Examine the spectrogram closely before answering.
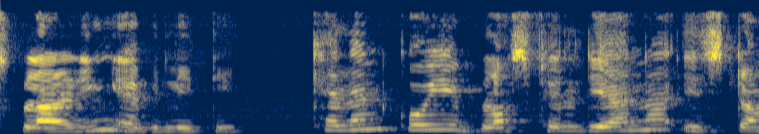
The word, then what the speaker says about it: Kalanchoe: plant it's called kalanchoe everyone pronounce it differently but I like to pronounce it Kalyn GUI it's an excellent flowery house plant mainly grown for its flowering ability Callen Kui bla still Dianna is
